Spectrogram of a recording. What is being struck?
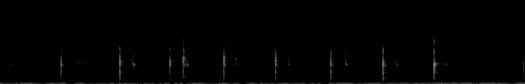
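Small round cardboard box.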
